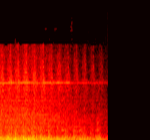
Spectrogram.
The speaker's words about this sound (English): We've got to get out of these helicopters. This is costing us way too much. We've ruined our yearly budget on this helicopter,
